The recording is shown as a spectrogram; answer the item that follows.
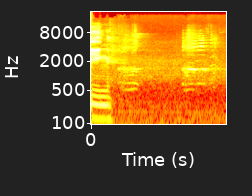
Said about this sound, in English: I'm seeing geese flying overhead. Honkers.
